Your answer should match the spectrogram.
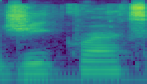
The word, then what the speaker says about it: GQuuuuuuX: The GQuuuuuuX, if anyone was curious how you pronounce GQuuuuuuX.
